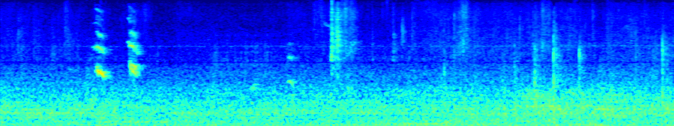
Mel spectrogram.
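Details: A common pheasant, possibly a hybrid with a copper-coloured game pheasant, gives two harsh, explosive squawking notes in quick succession, followed by a soft rustling burst, over steady background hiss.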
